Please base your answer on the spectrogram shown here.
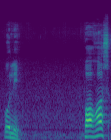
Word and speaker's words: ক্লিপ: খেয়াল করো, ক ল হস রাশি, তাহলে ল রস্যিকার, কলি, পহস অ প, কলিপ, এটা উচ্চারণ হয়ে যাবে কলিপ। কোথায়? ক্লিপ। কহস ল মানে তখন হসটা দিতে হবে, তখন উচ্চারণ ক্লিপ হচ্ছে।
